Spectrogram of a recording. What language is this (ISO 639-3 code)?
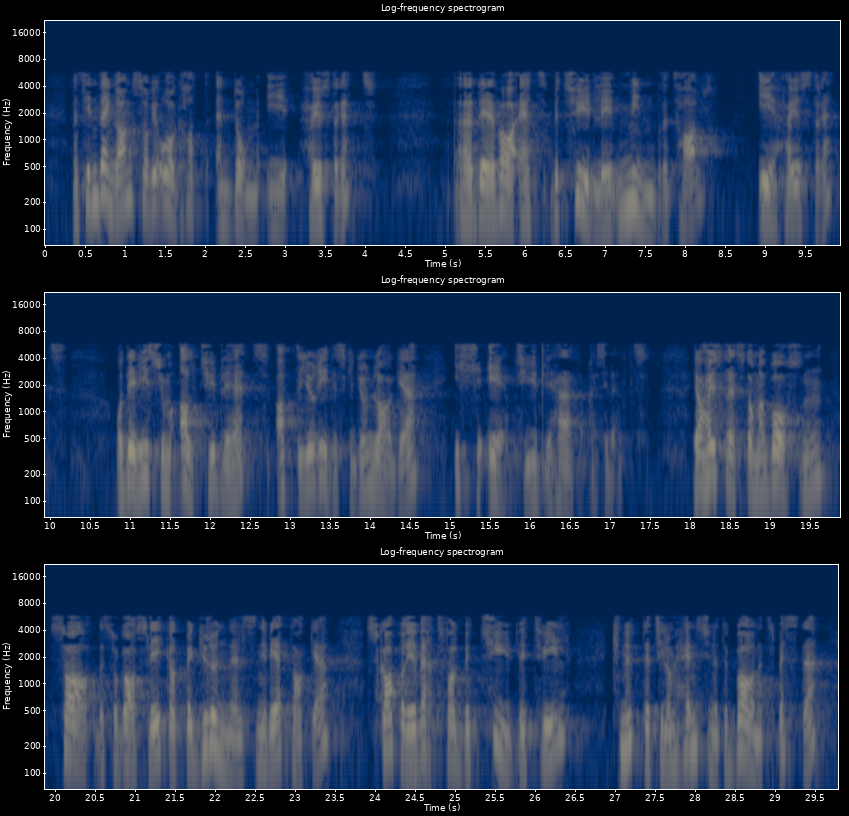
nno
